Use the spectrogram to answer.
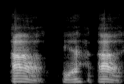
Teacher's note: Jadi, ketika kita nyebutkan huruf hamzah a ya, A itu enggak boleh ada nafas yang mengalir. Ee ee enggak boleh ada nafas yang mengalir, tapi dia harus tegas suaranya. A a karena dia sifatnya jahr dan juga syiddah, Teman-teman.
